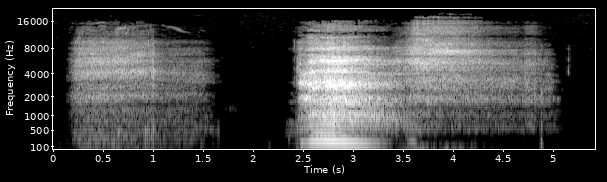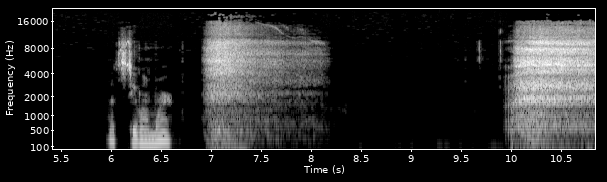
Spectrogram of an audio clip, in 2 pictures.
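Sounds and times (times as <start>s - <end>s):
deep breath taken in and out as part of a calming practice: 0.1s - 1.7s, 2.4s - 5.1s, 7.0s - 8.2s, 10.0s - 10.8s
speech: 6.0s - 7.2s.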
